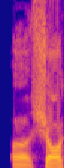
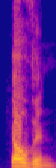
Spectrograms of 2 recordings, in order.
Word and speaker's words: Chauvin: The Derek Shaw case, I would say Chauvin. Excuse me, I always say that guy's name wrong, which doesn't matter because he doesn't even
